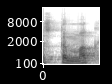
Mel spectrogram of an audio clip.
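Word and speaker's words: stomach: लेकिन अगर मैं बोल स्टमक या स्टुमक तो यहाँ पे सी एच का उच्चारण क्या निकला, का।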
